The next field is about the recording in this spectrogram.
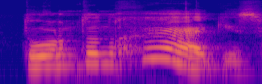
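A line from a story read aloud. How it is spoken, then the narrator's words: Exclaiming. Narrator (Russian): воскликнул Квиллер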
